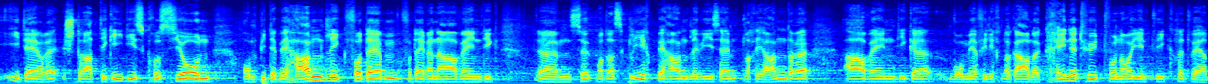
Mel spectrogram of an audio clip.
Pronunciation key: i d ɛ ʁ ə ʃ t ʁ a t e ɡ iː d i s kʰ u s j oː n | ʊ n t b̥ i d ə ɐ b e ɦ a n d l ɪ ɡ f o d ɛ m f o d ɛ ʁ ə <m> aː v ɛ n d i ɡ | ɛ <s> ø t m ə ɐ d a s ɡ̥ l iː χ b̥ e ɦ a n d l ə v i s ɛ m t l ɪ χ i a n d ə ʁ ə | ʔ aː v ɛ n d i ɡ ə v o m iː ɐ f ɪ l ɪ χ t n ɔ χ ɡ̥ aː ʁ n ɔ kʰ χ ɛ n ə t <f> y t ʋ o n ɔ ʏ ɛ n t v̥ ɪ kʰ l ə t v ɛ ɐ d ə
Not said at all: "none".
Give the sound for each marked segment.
n, s, h

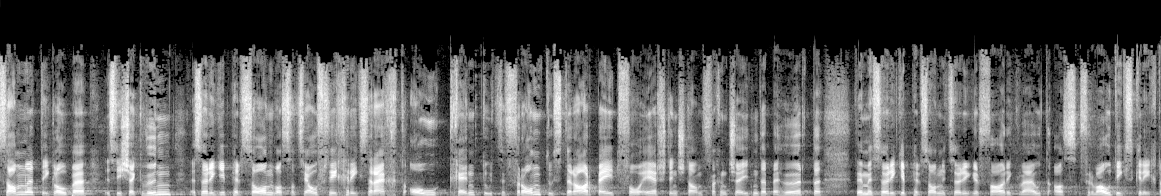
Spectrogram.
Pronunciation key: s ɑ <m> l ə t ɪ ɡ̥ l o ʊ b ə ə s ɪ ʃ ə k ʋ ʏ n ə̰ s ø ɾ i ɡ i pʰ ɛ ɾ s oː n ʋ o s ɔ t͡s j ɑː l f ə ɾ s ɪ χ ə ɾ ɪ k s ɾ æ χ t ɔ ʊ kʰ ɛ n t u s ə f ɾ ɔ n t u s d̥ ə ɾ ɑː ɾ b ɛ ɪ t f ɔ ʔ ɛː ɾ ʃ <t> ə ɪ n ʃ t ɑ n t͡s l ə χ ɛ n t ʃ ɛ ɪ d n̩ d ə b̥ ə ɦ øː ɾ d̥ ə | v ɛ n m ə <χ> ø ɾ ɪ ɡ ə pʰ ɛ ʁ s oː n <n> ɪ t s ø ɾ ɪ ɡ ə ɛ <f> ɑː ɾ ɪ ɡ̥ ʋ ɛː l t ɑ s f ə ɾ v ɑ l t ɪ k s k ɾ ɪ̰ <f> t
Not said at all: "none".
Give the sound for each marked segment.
m, t, s, m, f, χ

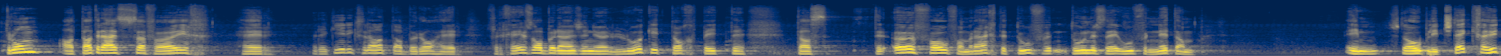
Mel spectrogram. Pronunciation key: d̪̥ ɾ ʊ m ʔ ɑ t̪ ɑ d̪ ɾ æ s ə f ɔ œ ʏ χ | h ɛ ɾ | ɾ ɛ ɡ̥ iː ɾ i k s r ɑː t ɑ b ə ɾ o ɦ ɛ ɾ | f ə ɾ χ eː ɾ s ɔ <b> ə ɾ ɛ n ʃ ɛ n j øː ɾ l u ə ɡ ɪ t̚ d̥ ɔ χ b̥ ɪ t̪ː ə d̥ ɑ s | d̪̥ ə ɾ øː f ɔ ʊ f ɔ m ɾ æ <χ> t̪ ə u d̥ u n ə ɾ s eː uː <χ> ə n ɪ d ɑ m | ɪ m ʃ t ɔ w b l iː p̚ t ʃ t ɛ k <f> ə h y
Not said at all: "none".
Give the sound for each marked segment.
b, χ, f, χ

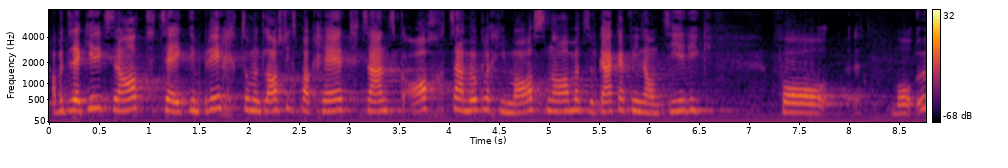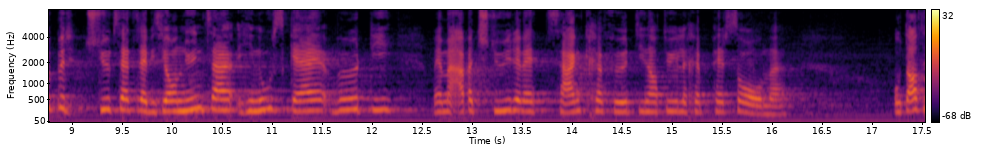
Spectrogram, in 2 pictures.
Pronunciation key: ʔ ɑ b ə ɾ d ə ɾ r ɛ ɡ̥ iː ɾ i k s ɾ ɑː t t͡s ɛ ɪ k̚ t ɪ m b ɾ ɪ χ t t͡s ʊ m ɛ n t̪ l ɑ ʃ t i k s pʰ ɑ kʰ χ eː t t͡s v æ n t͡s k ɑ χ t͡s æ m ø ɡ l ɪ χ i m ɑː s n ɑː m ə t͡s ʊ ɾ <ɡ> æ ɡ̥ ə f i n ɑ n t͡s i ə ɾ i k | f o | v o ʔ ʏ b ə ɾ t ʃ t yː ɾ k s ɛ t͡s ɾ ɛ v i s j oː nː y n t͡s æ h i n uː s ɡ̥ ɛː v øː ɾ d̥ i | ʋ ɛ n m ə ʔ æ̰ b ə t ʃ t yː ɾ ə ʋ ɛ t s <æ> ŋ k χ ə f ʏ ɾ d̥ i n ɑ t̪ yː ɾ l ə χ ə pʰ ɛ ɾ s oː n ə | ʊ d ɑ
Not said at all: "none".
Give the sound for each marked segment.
ɡ, æ

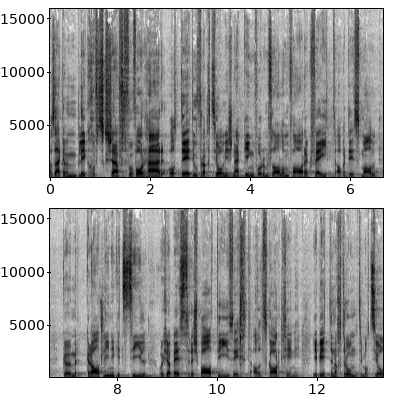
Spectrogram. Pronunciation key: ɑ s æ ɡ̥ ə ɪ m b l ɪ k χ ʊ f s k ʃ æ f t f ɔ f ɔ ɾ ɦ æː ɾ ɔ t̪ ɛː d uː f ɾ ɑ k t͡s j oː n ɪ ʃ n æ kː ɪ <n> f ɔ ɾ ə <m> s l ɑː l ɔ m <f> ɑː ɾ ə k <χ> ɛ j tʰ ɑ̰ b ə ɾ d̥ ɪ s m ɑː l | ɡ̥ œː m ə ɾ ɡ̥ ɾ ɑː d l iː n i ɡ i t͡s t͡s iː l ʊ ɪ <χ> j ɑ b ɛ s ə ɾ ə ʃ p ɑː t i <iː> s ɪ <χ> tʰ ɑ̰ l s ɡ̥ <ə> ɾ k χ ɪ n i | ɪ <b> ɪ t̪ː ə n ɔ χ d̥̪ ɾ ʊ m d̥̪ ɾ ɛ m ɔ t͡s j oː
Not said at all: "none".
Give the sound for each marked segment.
ŋ, m, f, f, ʃ, iː, χ, ɑ, b

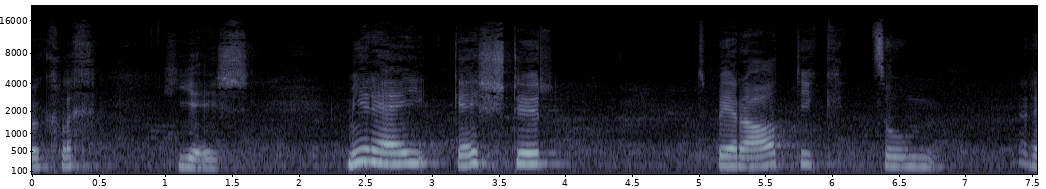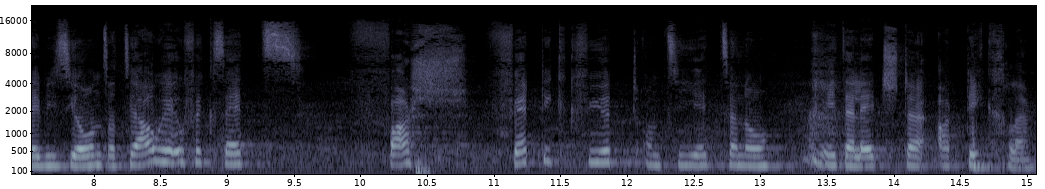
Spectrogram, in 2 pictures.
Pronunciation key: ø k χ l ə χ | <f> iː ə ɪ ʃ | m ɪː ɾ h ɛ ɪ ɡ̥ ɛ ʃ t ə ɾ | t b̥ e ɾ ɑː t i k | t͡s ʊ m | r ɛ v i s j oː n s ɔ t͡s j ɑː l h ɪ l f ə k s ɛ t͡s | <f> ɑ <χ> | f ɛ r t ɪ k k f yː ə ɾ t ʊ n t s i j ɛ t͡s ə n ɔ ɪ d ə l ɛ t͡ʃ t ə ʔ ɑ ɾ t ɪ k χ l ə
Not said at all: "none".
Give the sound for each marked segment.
h, f, ʃ

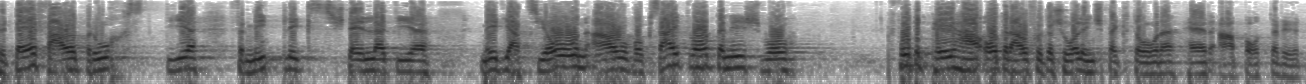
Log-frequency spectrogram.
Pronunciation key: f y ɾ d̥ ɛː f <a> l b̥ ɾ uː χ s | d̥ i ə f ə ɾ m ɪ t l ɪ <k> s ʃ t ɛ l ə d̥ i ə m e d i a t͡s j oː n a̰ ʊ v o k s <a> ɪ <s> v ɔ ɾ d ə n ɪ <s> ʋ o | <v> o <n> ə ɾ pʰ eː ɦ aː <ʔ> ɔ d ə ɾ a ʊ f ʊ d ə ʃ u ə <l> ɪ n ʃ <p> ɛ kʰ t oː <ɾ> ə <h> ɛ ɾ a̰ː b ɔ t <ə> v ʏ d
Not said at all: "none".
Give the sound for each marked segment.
a, k, a, t, ʃ, f, d, ʔ, l, p, ɾ, h, ə

